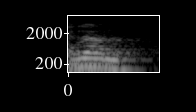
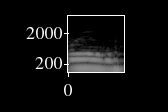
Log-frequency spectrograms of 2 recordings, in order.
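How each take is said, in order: First: The vowel is short, sounding like rum. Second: The vowel is long, sounding like room. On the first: "you can tell he's from Massachusetts because he says rum" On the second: "not room"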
